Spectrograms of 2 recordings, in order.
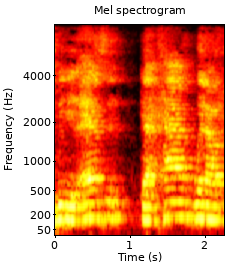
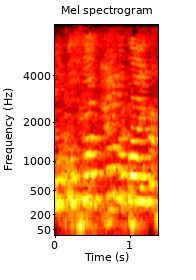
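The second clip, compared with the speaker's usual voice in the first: much higher, incredulous mock rant; mock exasperated; 12 semitones higher than usual. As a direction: throw the question up high in disbelief. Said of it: "And I'll be like".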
